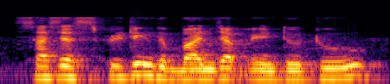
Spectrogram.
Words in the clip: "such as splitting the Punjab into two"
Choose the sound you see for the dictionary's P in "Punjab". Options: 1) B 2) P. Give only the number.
1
